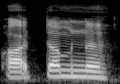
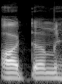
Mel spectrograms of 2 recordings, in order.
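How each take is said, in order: First: The word ends with an n sound. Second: The word ends without an n sound. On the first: The speaker calls it wrong. "आटमन नहीं है" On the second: The speaker calls it right. "आटम है, एन silent करना है"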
